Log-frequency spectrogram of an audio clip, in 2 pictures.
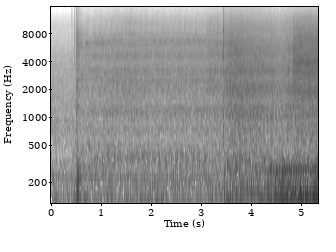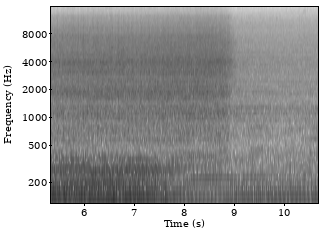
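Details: Audi with a freshly installed engine after two years sitting, first start with very low oil (about 5 of 8 quarts) and almost no oil pressure: cranks and catches, then a fast steady idle with a loud hiss on top; a rough, worrying first start.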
